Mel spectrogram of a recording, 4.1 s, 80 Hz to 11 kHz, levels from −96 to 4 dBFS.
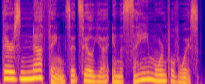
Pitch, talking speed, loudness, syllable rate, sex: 190 Hz, 130 wpm, -15 LUFS, 3.7 syllables/s, female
